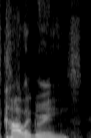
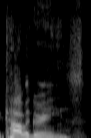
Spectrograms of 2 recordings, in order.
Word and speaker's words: collard greens: we eat collard greens I didn't even know there was a de in it till I got older I thought it was collar greens that's all they used to say collar greens nobody pronounces the D let's be honest yeah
